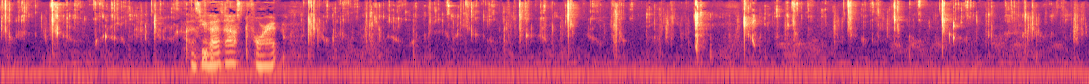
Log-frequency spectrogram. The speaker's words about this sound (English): And I'm just gonna have a piece of gum. And if you don't like gum chewing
